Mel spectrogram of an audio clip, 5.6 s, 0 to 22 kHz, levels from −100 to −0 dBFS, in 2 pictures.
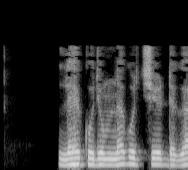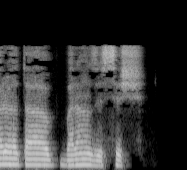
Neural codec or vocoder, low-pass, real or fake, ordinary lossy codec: codec, 16 kHz in and 24 kHz out, 1 kbps, XY-Tokenizer; 7.2 kHz; fake; MP3, 32 kbps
